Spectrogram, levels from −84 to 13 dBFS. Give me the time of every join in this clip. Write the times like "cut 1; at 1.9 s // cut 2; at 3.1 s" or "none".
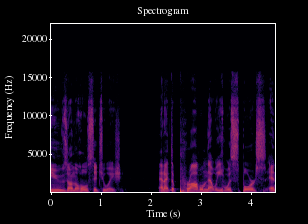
cut 1; at 2.4 s // cut 2; at 3.4 s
